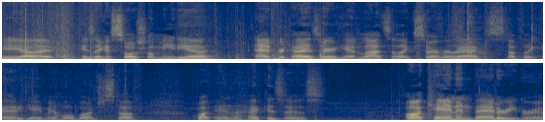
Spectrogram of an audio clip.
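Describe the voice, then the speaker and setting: With an American accent, a man speaks at a moderate pace and a fairly high pitch, with ordinary pitch variation and big swings in loudness, over noticeable background noise. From Wisconsin. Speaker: scrap metal hobbyist streamer. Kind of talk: casual livestream chat. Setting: outdoors in a cold shop. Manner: relaxed, with fillers.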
